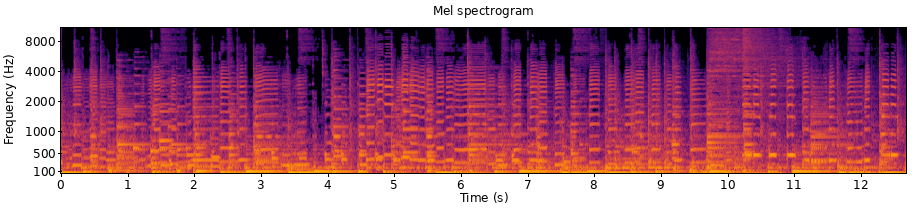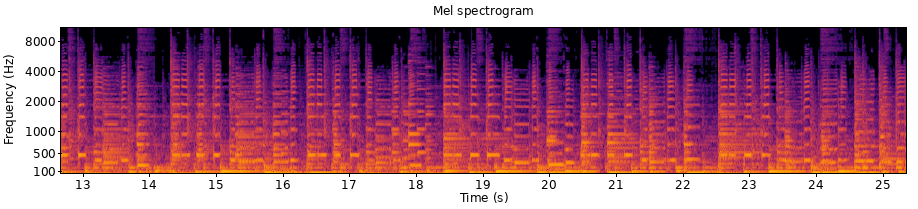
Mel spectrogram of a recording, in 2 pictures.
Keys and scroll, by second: 0.0 Return, 0.4 space, 1.3 Escape, 7.0 space, 13.8 space, 18.7 space, 19.9 Escape, 24.0 space.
